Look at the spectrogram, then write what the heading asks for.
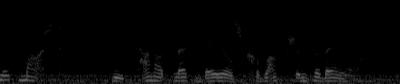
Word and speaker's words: Baal: You vanquished Bale. Or as the people that want to be difficult say, actually it's ball. Actually, it's not.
